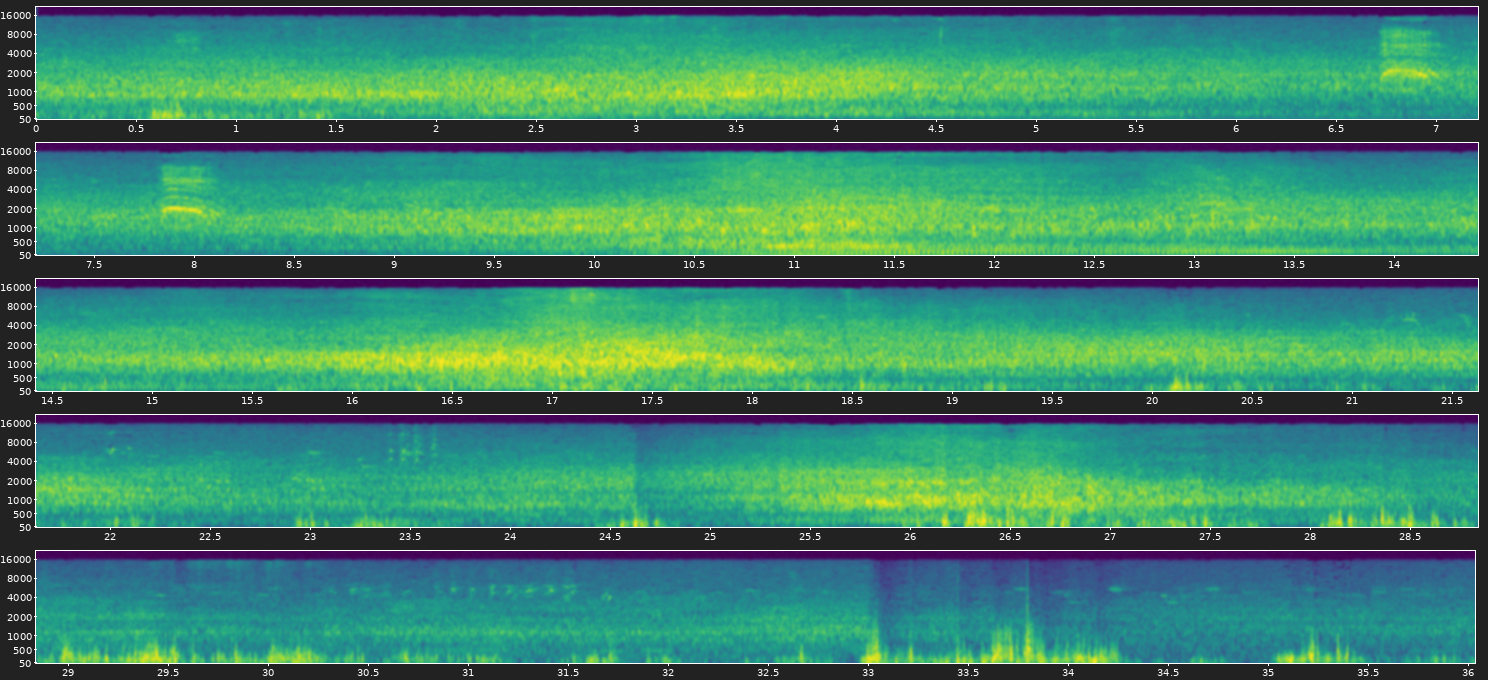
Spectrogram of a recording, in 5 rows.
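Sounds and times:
tyre and wind noise: 0:00.0 - 0:05.9, 0:11.1 - 0:36.0
vehicle engine drone: 0:00.0 - 0:36.0
sharp bird calls: 0:06.6 - 0:08.3.

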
